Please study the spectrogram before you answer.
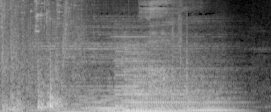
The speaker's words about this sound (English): smashes a vase over his head.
